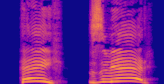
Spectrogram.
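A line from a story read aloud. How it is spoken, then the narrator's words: Yelling. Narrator (Russian): заорала она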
